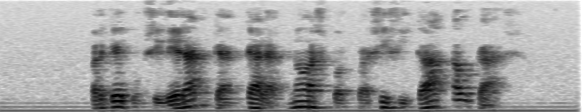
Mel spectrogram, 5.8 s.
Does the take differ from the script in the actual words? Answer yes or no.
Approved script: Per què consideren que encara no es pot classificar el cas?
no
